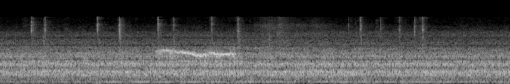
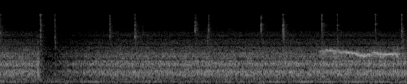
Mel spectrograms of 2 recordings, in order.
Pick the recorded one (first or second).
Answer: first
